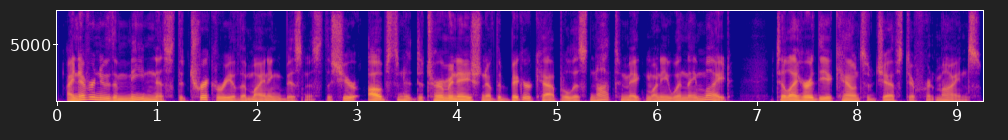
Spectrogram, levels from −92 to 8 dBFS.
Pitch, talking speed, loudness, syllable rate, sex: 110 Hz, 225 wpm, -21 LUFS, 6.8 syllables/s, male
